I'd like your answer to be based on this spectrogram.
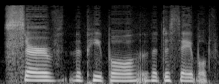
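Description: A woman from Ecuador, a charity development officer, answering interview questions earnestly with frequent "uh" and "um" pauses. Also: on the low side, flat delivery, vocal fry, no room sound, poor audio. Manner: earnest, many fillers and restarts.

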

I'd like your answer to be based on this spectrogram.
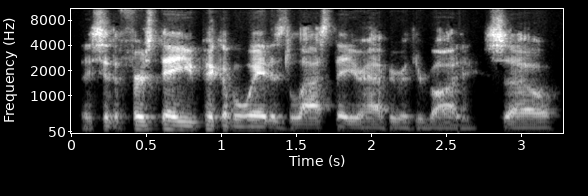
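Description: Low-voiced man chatting casually as a guest. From Southern California. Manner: informal, rambling, halting phrasing. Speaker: radio show guest, fitness coach. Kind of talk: casual interview chat.

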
